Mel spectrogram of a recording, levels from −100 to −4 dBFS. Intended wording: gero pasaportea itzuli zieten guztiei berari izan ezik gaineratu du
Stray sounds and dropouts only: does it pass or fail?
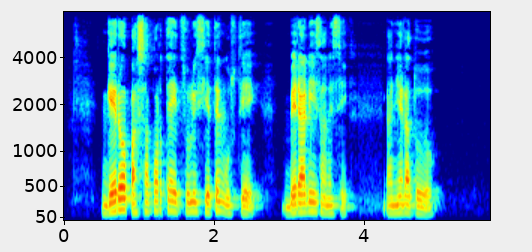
pass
